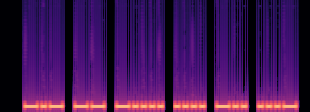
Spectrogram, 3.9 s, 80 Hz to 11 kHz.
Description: Morse code, heard as a keyed tone, about 21 wpm, 700 Hz. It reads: KM6HDV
